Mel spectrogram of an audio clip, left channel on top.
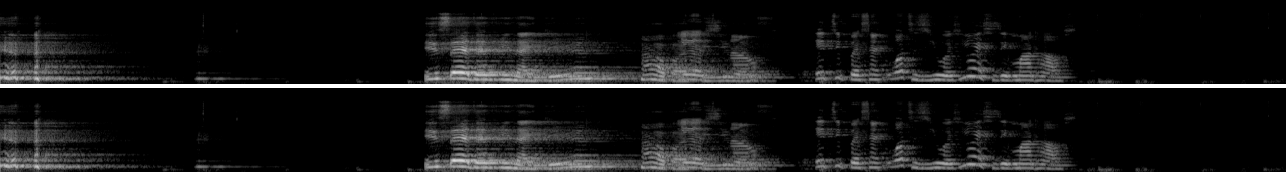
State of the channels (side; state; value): both; identical; correlation 1.00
